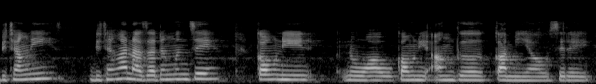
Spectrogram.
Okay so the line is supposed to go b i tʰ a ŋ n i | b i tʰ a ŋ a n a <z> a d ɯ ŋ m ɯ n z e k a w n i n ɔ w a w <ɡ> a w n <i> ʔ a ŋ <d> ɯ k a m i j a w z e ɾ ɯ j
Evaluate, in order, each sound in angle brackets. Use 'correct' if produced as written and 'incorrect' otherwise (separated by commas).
correct, incorrect, correct, incorrect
